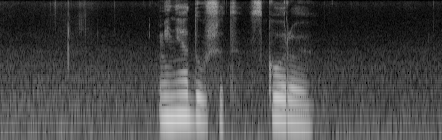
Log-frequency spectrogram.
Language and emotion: Russian, neutral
